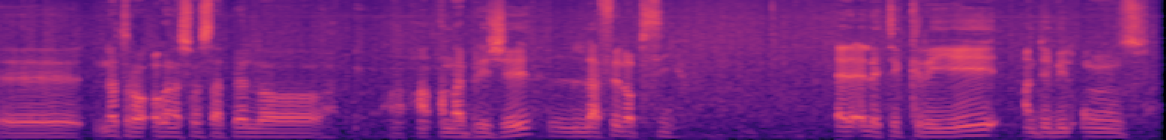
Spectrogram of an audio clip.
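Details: Adult man who stutters, president of Côte d'Ivoire's national association for people who stutter; stuttering.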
